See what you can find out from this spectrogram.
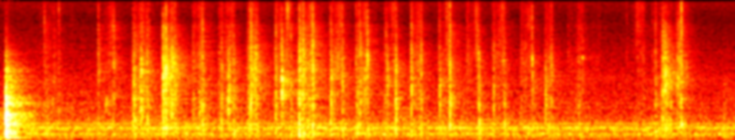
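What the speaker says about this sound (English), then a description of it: "we'll go ahead and give the cards a shuffle" Tarot cards shuffled by hand, giving a steady run of soft papery riffles and taps, close and fairly quiet, with no talking.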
